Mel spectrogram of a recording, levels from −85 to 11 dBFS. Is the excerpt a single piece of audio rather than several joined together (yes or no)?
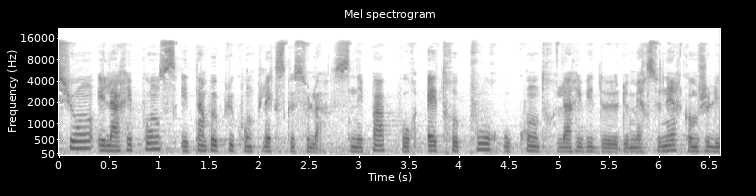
yes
